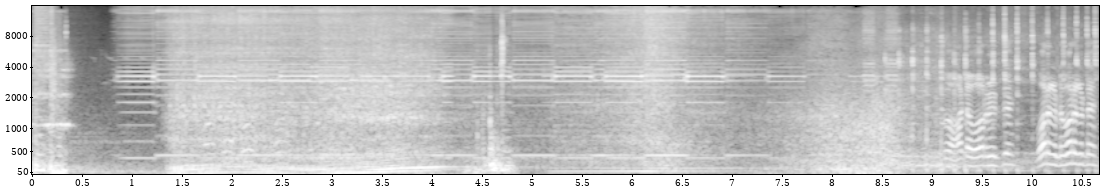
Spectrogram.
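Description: An ambulance driving past with its siren sounding in repeated steady tones over the engine noise of the passing vehicle, with a single sharp hit about halfway through. Wavering voice-like sounds come in during the last second.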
